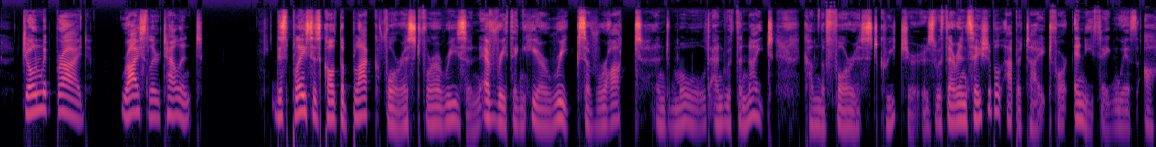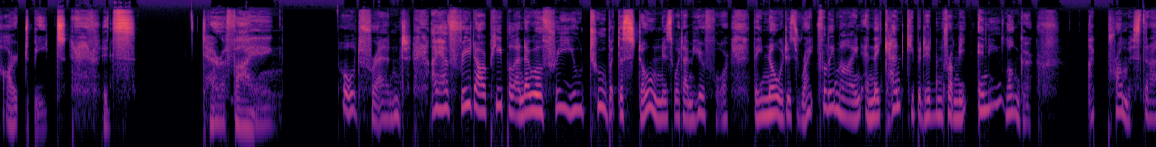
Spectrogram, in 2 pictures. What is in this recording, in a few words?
Videogame Voice; Voice Demo; women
